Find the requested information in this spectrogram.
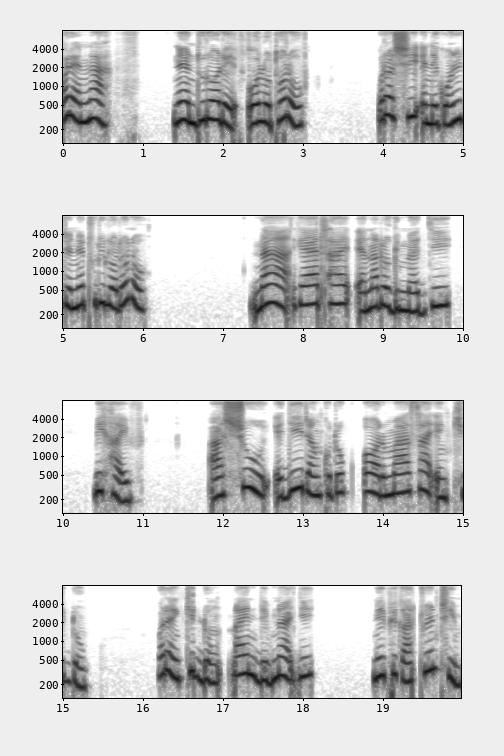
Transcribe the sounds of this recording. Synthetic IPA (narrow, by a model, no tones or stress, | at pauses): wɔɾɛna | nɛnduɾɔɾɛɔlɔtɔɾɔ | wɔɾɔʃiʔɛnɛɡonidɛnɛtʰudilɔtɔɾɔ | nakɛtʰajɛnadɔɡinad͡ʒi | bihajf | ʔaʃuɛd͡ʒidaŋkɔtɔk | ɔɾmasajʔɛnkʰidɔŋ | wɔɾɛnkidːɔnnaindibnad͡ʒi | nipikatwentʰim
